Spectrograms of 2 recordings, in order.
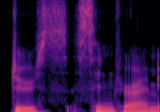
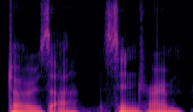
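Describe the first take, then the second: First: The name is said the common Australian way. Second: The name is said the original German way. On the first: This is how most people locally say it. The speaker calls it wrong. "everyone calls it Deuce syndrome in Australia" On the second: This is how native speakers say it. The speaker calls it right. "I'm told that it's Dozer syndrome"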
